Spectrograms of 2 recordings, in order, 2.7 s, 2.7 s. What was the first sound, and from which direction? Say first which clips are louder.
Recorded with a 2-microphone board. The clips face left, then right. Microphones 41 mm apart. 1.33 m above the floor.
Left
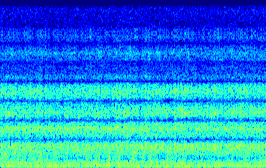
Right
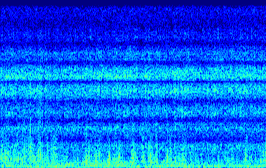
A vehicle: left 9 dB; 60° left (ahead or behind).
